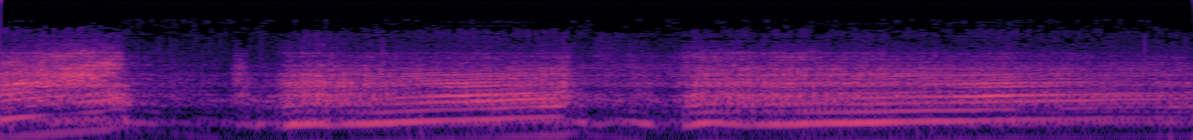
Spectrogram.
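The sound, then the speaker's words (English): A car engine drones as the vehicle drives away, a steady low hum whose pitch shifts a few times, as if changing speed, heard alone without voices. “the spies, Fortier and Grisanti, came out of the house across from the grocery store and drove away.”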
